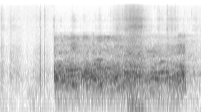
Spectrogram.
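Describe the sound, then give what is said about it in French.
A paper-crumpling texture synthesized with a wavelet model: a dense, crackling rustle that starts abruptly, holds steady at a fairly loud level for under two seconds, then cuts off, with no voices. “Ça c'est un papier, ça c'est le papier gaussien, à nouveau, et le papier par ondelette.”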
